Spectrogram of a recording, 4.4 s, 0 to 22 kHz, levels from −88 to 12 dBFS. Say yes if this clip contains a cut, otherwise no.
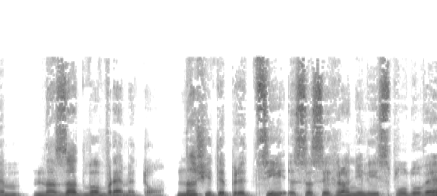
yes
